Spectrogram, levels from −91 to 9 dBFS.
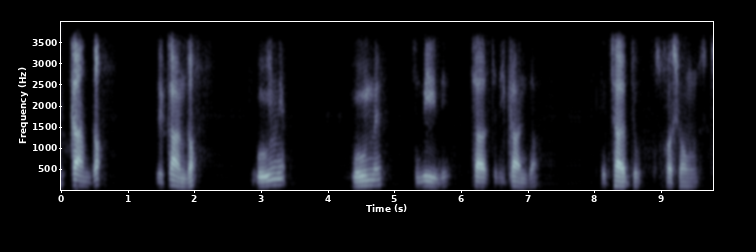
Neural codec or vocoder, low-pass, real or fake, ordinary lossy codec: codec, 16 kHz in and 24 kHz out, 0.9 kbps, LongCat-Audio-Codec, four codebook decoder; 3.6 kHz; fake; AAC, 32 kbps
